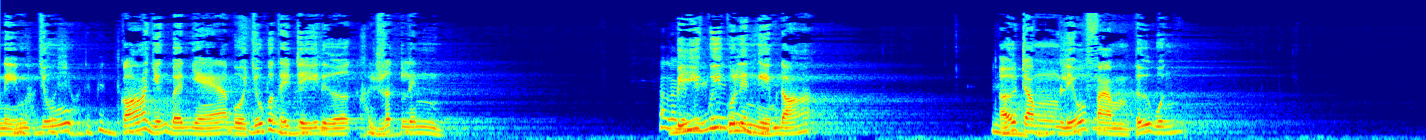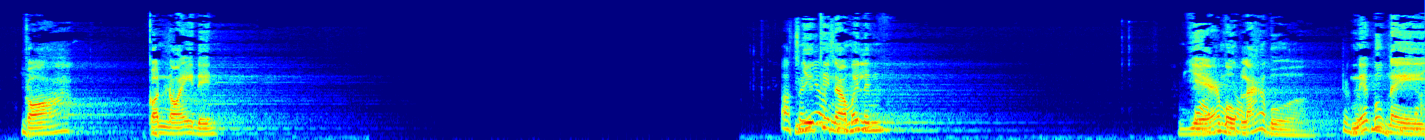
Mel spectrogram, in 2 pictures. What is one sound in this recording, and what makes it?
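An elderly man speaks calmly and warmly into a close microphone, in short phrases with pauses.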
